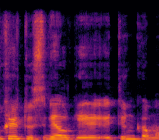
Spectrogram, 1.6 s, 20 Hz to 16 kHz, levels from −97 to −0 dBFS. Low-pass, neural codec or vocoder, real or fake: 14.4 kHz; vocoder, 44.1 kHz, 128 mel bands, Pupu-Vocoder; fake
